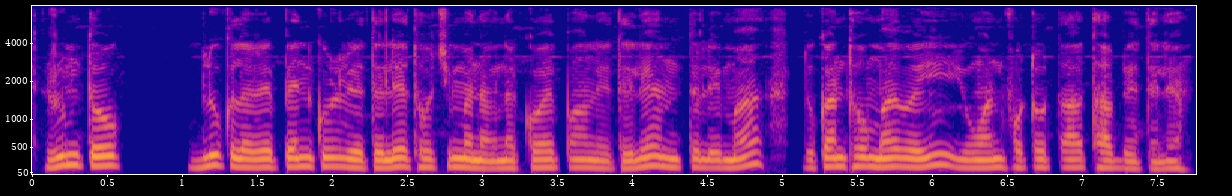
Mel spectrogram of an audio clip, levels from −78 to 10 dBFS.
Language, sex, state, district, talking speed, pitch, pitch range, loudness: Wancho, male, Arunachal Pradesh, Longding, 195 wpm, 145 Hz, 135-155 Hz, -16 LUFS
